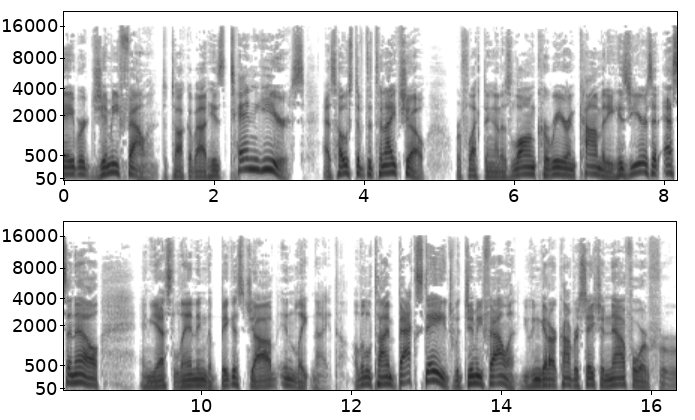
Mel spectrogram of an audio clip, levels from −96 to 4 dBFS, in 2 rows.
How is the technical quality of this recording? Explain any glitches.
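The speech carries two brief glitches from a corrupt frame decoded: an error burst at 0.99 s, just before "to talk about his", and a quieter error burst at 15.68–15.71 s. Damaged compressed frames, a few in the first and one in the second, were played anyway, scattering energy across the wrong frequencies.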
